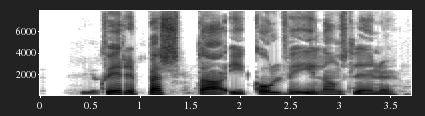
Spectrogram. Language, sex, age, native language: Icelandic, male, 14, Icelandic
